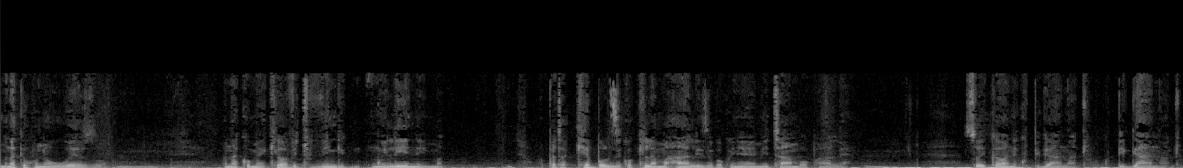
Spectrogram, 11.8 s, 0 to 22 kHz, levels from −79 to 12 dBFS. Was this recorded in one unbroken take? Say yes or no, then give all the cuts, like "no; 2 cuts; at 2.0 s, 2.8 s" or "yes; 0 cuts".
yes; 0 cuts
